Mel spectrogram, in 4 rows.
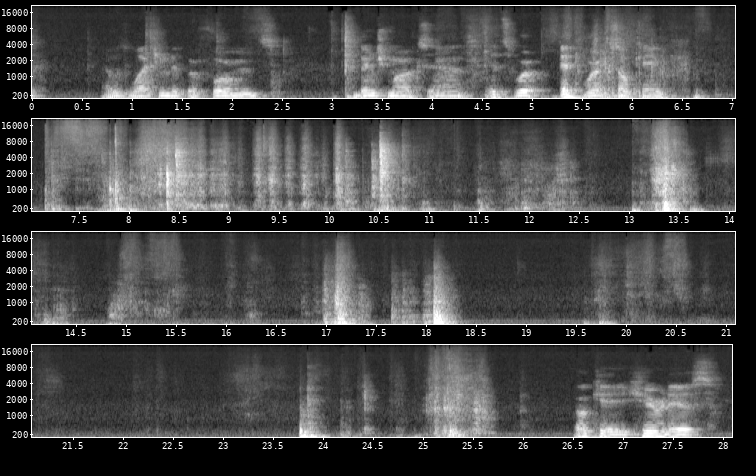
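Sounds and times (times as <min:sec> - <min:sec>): cardboard scraping and rustling: 0:05.2 - 0:15.7, 0:24.7 - 0:25.8.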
